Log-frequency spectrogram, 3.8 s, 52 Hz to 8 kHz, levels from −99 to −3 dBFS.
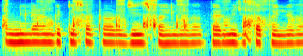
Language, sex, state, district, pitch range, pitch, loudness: Bhojpuri, female, Uttar Pradesh, Gorakhpur, 180-190 Hz, 185 Hz, -19 LUFS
